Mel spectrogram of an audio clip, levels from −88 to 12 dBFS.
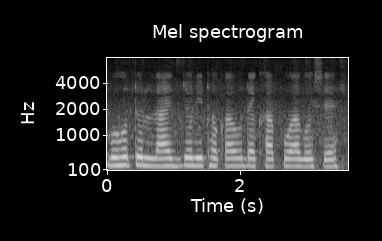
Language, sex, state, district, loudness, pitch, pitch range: Assamese, female, Assam, Sonitpur, -15 LUFS, 195 Hz, 190-205 Hz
